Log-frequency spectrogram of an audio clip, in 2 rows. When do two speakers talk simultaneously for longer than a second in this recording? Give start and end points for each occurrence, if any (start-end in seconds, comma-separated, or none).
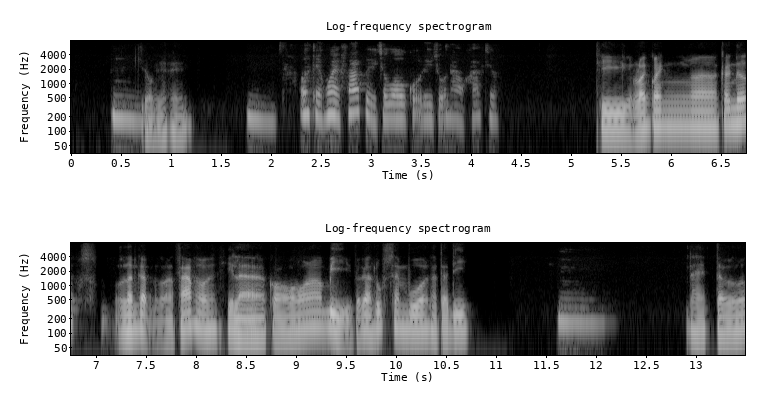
none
